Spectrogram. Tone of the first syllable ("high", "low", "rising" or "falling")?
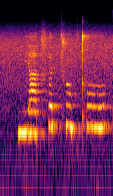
low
